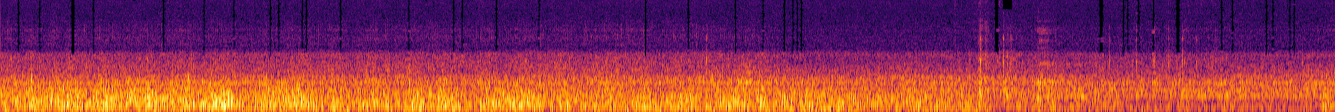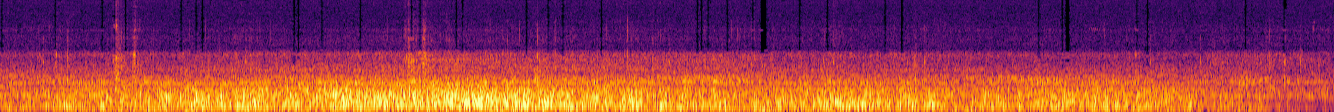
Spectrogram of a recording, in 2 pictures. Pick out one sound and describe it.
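Bicycle tyres hum on a paved path.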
